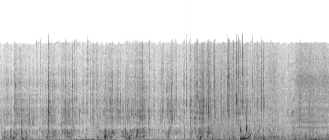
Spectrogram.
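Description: A small hooked crucian carp thrashing and splashing at the water's surface as it is pulled on the line to the side of an inflatable boat, with irregular sloshing and sharp little water clicks. A short rising squeak stands out about five seconds in.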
